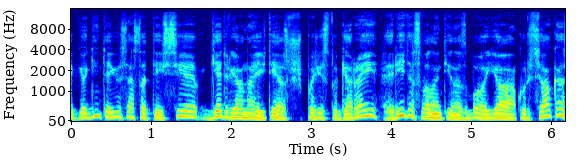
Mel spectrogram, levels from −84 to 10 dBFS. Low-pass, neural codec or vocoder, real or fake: 14.4 kHz; none; real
